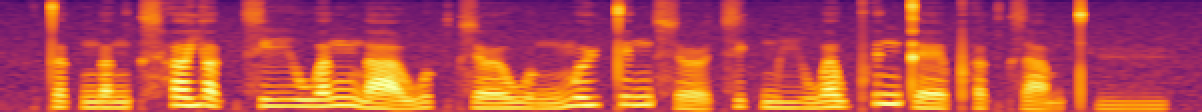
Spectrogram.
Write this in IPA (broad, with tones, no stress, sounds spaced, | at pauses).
t̪ ɐ˨ k̚ ŋ ɐ˨˧ ŋ t͡sʰ ɐ˥ j ɐ˨˥ k̚ s iː˧ w ɐ˥ ŋ n̪ aː˨˩ w ʊ˧ k̚ t͡s œː˨˧ w ʊ˨˧ ŋ m ɵ˥ ɥ t̪ ɪ˥ ŋ s œː˨˩ t͡s ɪ˧ k̚ m iː˨ w ɐ˧ w pʰ ɪ˥ ŋ t̪ ɛː˨ pʰ ɐ˨ k̚ t͡s aː˨˩ m t̪ʰ yː˨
